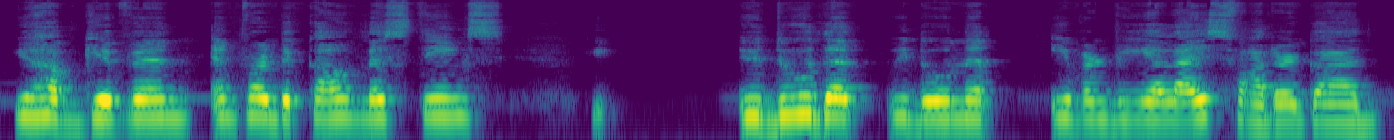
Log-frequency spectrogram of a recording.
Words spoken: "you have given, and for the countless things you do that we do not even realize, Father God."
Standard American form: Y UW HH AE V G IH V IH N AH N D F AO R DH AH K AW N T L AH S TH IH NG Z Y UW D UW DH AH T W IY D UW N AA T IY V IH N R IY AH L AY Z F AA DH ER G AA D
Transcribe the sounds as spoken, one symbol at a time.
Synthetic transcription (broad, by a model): Y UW HH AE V G IH V IH N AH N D F AO R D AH K AW N T L AH S T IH NG S Y UW D UW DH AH T W IY D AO N AA T IY V IH N R IY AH L AY S F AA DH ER G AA D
